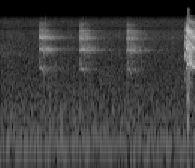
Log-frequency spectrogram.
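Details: Three evenly spaced, piercing chirps from prairie dogs at Wildpark Frankfurt/Oder, each a short harmonic bark about half a second apart, followed by a loud, noisy scratchy burst at the close.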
